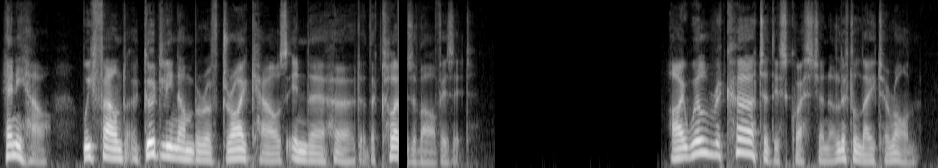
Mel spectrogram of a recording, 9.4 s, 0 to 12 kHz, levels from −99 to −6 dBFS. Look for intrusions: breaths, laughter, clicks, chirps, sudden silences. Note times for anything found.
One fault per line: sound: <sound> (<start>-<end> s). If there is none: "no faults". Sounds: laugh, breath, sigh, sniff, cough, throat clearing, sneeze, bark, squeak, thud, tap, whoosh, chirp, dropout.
sound: dropout (4.0-4.1 s)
